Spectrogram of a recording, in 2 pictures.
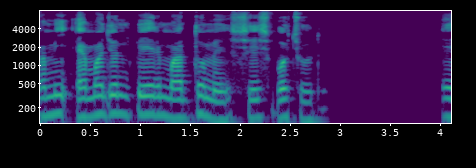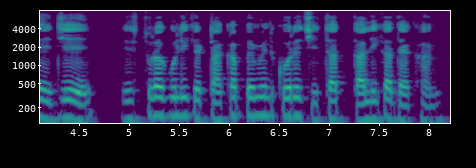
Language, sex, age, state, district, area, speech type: Bengali, male, 18-30, West Bengal, North 24 Parganas, rural, read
